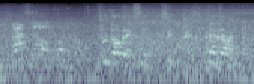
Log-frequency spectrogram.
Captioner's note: in Spanish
